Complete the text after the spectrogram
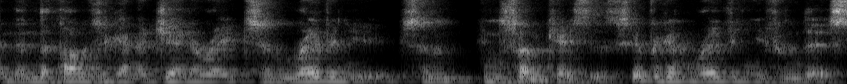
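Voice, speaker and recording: Recorded with audible room echo and noticeable background noise, a man speaks with an English accent. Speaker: carbon farming project developer. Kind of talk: Q&A answer in an online meeting.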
